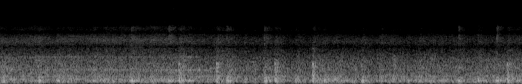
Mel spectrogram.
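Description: CPTM Series 9500 electric multiple-unit train moving past along the platform: a steady rumble of wheels on rail with irregular clicks and knocks as the cars roll over the track. A faint high whine stops about two seconds in.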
